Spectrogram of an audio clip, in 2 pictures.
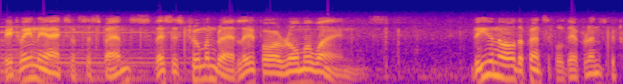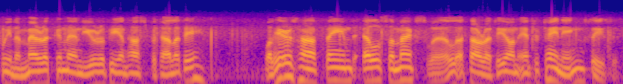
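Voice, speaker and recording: A man's voice: medium pitch, big pitch swings, brisk, soft background music. A man announcing a 1940s radio commercial in a polished, emphatic sales style. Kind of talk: 1940s radio advertisement read. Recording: narrow, faintly noisy old radio recording.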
